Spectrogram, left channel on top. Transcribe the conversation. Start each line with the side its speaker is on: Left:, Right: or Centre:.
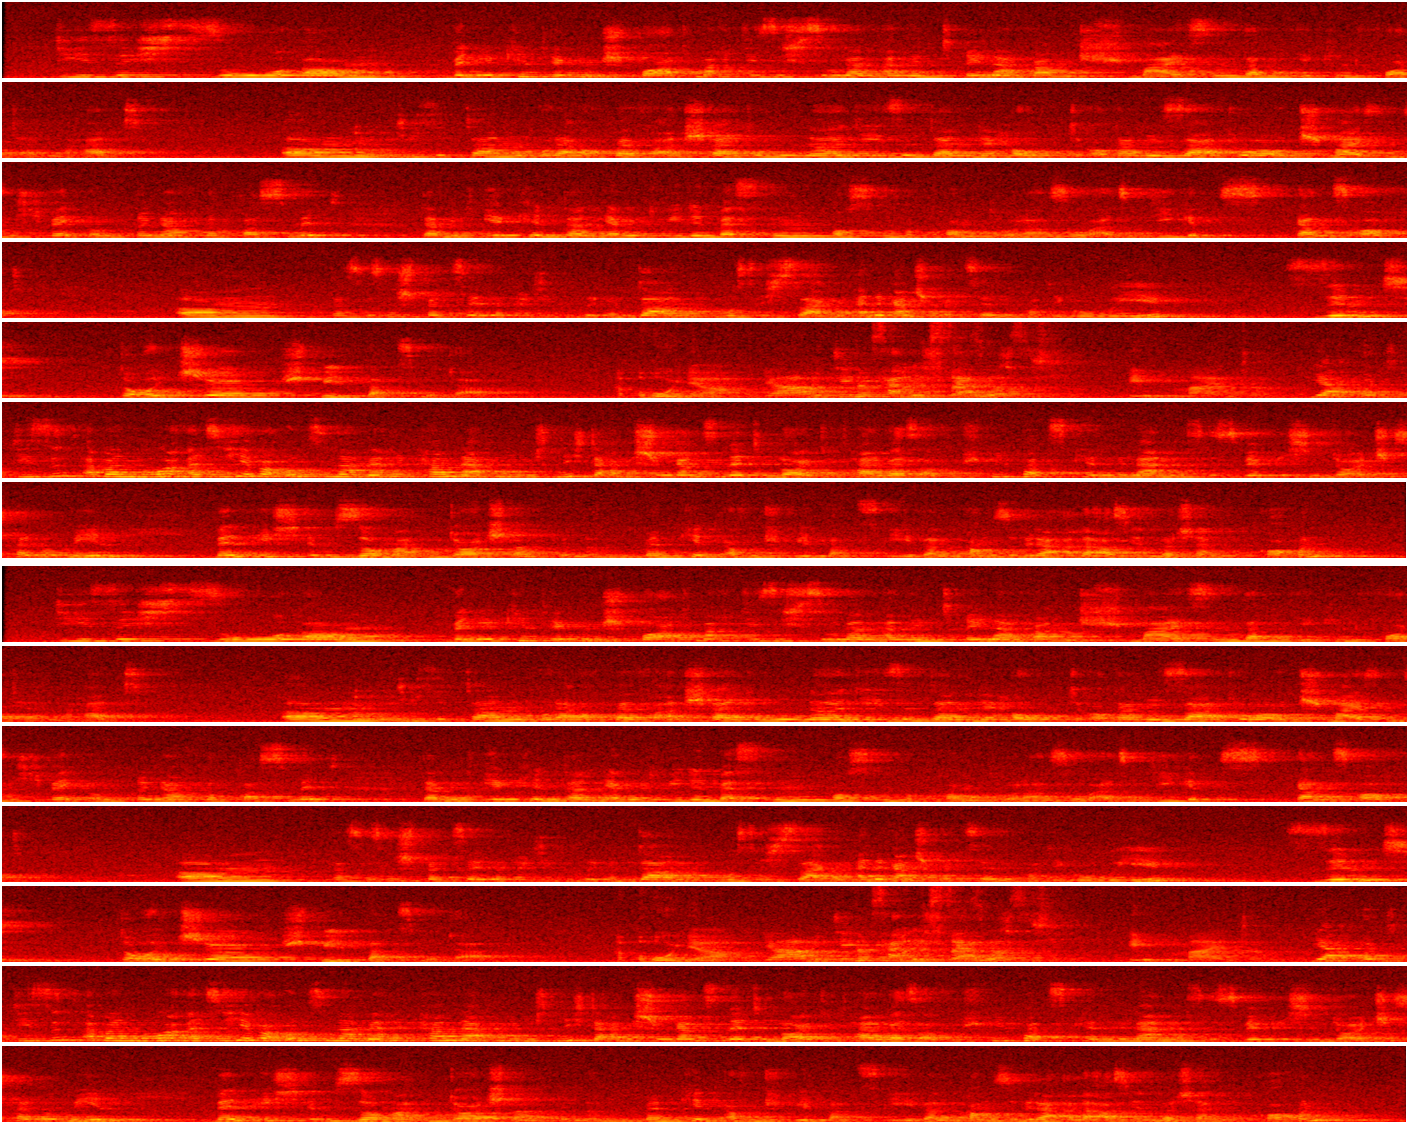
Left: die sich so, ähm, wenn ihr Kind irgendeinen Sport macht, die sich so dann an den Trainer ranschmeißen, damit ihr Kind Vorteile hat. Ähm,
Right: Äh.
Left: die sind dann oder auch bei Veranstaltungen, ne, die sind dann der Hauptorganisator und schmeißen sich weg und bringen auch noch was mit, damit ihr Kind dann irgendwie den besten Posten bekommt oder so. Also die gibt's ganz oft. Ähm, das ist eine spezielle Kategorie. Und dann muss ich sagen, eine ganz spezielle Kategorie sind deutsche Spielplatzmütter.
Right: Oh ja, ja,
Left: Mit denen
Right: das
Left: kann
Right: ma- ist
Left: ich gar
Right: das,
Left: nicht
Right: was ich eben meinte. Mhm.
Left: Ja, und die sind aber nur, also hier bei uns in Amerika nerven die mich nicht. Da habe ich schon ganz nette Leute teilweise auf dem Spielplatz kennengelernt. Das ist wirklich ein deutsches Phänomen. Wenn ich im Sommer in Deutschland bin und mit meinem Kind auf den Spielplatz gehe, dann kommen sie wieder alle aus ihren Löchern gekrochen.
